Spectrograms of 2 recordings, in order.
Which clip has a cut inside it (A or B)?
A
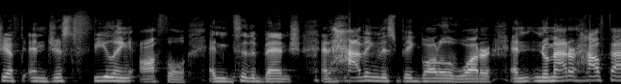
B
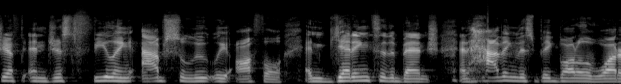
A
